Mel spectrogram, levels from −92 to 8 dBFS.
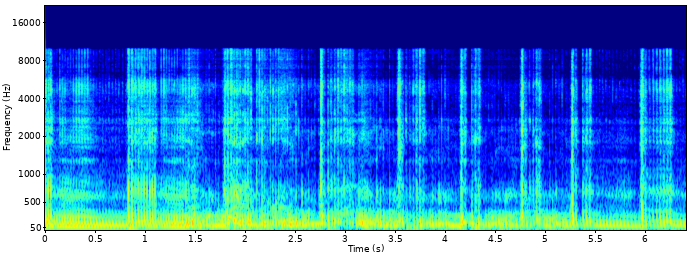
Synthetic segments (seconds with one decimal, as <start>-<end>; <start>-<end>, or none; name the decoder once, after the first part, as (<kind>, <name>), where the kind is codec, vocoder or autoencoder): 1.4-5.2 (codec, SNAC)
